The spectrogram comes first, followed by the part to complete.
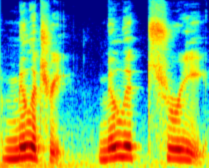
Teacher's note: In American English, you're going to pronounce each of the final letters, A-R-Y, military. In British English, they often cut out the A. So instead of military, it would be military, military. That A is just gone.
